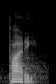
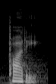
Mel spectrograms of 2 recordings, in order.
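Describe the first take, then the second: Both takes have the same delivery.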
